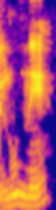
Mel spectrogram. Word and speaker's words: Louné: A priori, en gascon, c'est Louné. Je prononce avec bien les deux N. Louné.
